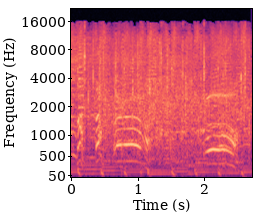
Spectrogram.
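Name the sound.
applause and cheering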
